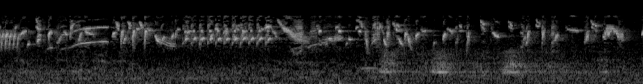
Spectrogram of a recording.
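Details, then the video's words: Energetic goldfinch song in jilguero latino style: rapid buzzy trills, sliding whistles and tumbling chirps pour out without pause, rich and varied, fading slightly toward the end. "canto de jilguero latino"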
